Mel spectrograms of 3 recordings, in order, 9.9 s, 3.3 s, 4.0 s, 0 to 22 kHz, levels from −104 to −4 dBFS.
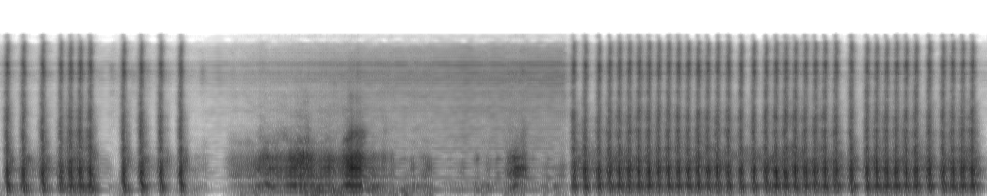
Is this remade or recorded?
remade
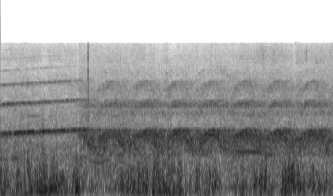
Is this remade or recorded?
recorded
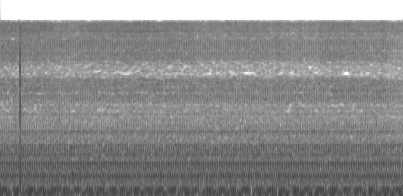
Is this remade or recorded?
recorded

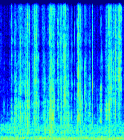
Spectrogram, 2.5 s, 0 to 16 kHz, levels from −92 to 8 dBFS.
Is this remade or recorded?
recorded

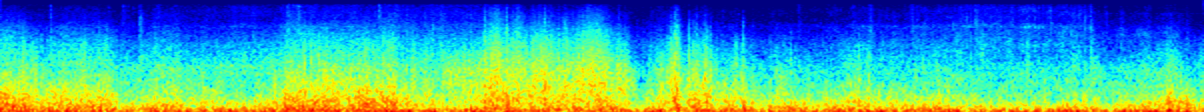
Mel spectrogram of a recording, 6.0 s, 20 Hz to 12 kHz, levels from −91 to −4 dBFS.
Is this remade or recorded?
recorded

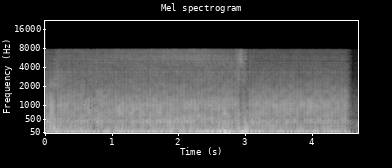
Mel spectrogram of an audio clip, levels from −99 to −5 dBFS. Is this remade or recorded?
remade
